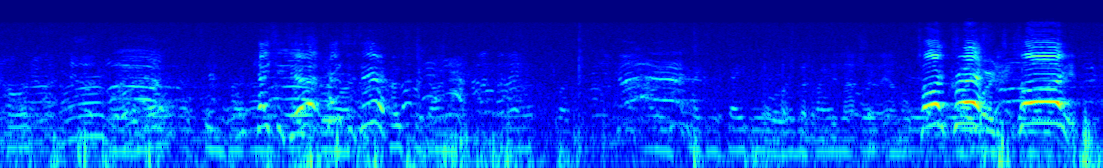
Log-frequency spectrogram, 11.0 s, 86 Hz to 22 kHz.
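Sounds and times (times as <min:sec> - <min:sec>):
footballers shouting: 0:00.9 - 0:01.8, 0:02.5 - 0:04.8, 0:06.1 - 0:07.1, 0:09.2 - 0:10.8.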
